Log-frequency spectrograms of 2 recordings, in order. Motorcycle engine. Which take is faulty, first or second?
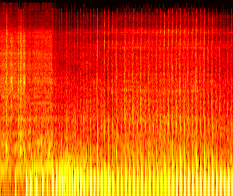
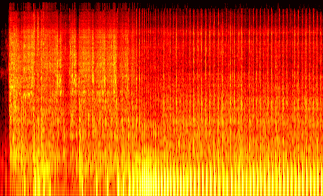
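second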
